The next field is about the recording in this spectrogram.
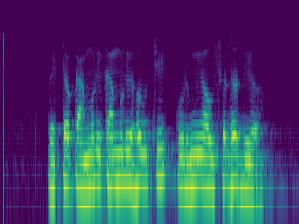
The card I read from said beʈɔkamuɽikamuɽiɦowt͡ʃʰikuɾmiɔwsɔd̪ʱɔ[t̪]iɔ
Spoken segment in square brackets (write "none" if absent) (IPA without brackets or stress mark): d̪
